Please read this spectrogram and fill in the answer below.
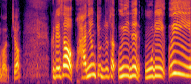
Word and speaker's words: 우리의: 그래서 관형격 조사 의는 우리의 할 때요 의는 의로 발음해도 되고 에로 발음해도 되는 거예요의 또는에 그래서 우리의 해도 되고요 우리에 해도 됩니다 또 강의에라고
